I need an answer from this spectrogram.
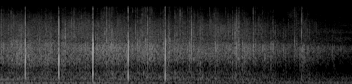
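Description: An audience applauds the band with a steady wash of clapping. A few sharp individual claps stand out early on, and the clapping gradually fades toward the end.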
